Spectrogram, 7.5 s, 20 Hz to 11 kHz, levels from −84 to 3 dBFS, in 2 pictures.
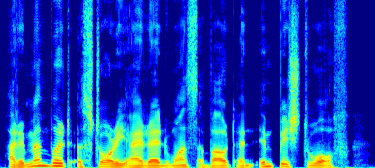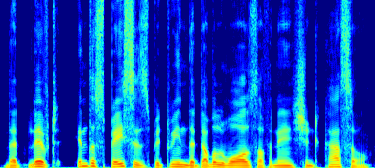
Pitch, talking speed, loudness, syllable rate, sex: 125 Hz, 190 wpm, -19 LUFS, 5.3 syllables/s, male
